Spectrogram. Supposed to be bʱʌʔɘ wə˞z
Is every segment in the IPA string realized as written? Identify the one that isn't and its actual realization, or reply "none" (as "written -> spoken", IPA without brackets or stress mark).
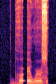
ɘ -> ɛ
